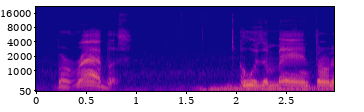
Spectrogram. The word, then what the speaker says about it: Barabbas: which Barnum a rabbit oh no this is Barack okay it's somebody else okay see I didn't see I'm learning which I said it wrong Barabbas who was a man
